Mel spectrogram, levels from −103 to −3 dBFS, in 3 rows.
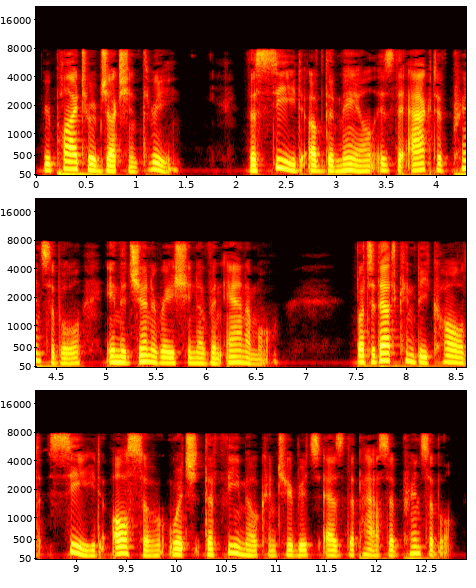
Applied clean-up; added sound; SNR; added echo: none; none; none; none.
